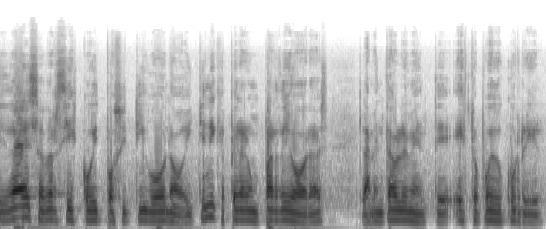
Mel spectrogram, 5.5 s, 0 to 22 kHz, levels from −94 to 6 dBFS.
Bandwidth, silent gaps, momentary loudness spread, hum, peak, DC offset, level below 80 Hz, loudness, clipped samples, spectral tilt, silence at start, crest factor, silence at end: 11.5 kHz; none; 7 LU; none; -8 dBFS; under 0.1%; -54 dBFS; -22 LUFS; under 0.1%; -6.5 dB/octave; 0 s; 12 dB; 0.05 s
